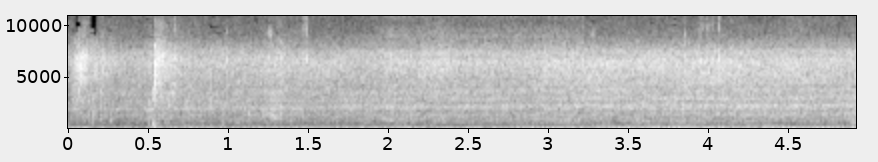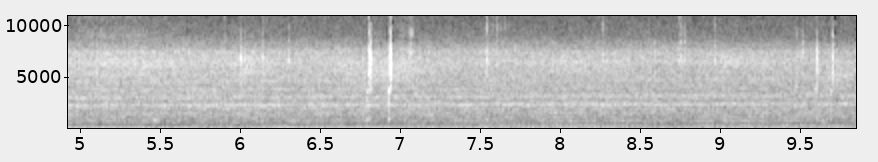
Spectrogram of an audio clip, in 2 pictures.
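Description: Steady outdoor background noise with a low rumble, and a few faint clicks, about half a second in and near seven seconds.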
